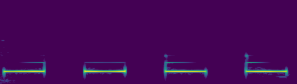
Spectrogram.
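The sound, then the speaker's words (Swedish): Telephone line tone on a call that goes unanswered on a dead line: four even beeps at a steady pitch, each about half a second long and separated by equal gaps of silence. “Får inget svar. Linjen är, död.”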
